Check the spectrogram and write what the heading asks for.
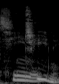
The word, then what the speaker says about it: Tini: Yeah, it's the marriage of Hugh Owens and Tini. It's actually pronounced Tini.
